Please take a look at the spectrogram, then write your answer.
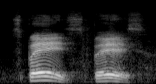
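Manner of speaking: ordinary talk, nothing marked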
